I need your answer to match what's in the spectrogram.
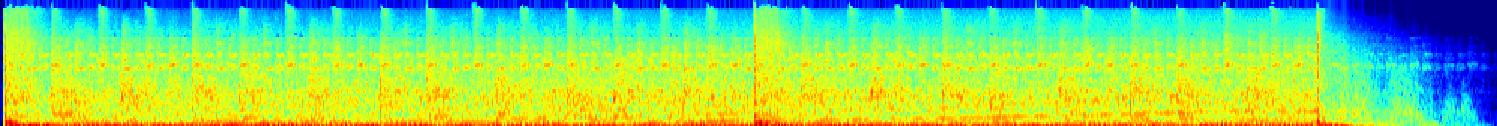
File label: bomb ten sec count, music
